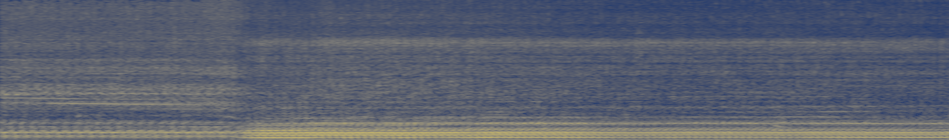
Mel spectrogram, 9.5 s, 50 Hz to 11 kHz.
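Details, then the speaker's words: Acura RSX with stock K20 and completed turbo kit, first startup after build with fresh oil and coolant: cranks briefly, catches cleanly in about two seconds, settles to a smooth even idle with no knocks or misses; healthy start. "we did the first startup everything went really smooth the engine sounds really good"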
